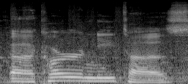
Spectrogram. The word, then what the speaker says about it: Carnitas: Carnitas is how it's pronounced.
